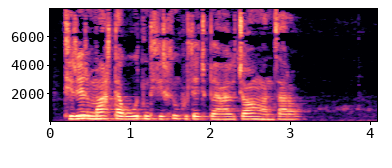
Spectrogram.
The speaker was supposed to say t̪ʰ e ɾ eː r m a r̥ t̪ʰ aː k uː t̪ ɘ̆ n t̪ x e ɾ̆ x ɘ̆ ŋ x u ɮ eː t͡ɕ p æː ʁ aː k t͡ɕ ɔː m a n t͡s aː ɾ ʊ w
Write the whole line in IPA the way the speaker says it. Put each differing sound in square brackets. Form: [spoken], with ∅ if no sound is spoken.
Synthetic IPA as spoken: t̪ʰ e ɾ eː r m a r̥ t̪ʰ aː k uː t̪ ɘ̆ n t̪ x e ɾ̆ x ɘ̆ ŋ x u ɮ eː t͡ɕ p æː ʁ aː k t͡ɕ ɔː [ŋ] a n t͡s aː ɾ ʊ w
